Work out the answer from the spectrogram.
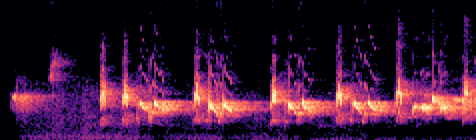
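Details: Sooty-headed bulbul (kutilang) singing actively: a steady whistled note, then bright, sharp chirps in quick clusters that drop into short level whistles, repeated at a lively, uneven pace, with no other clear sounds.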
